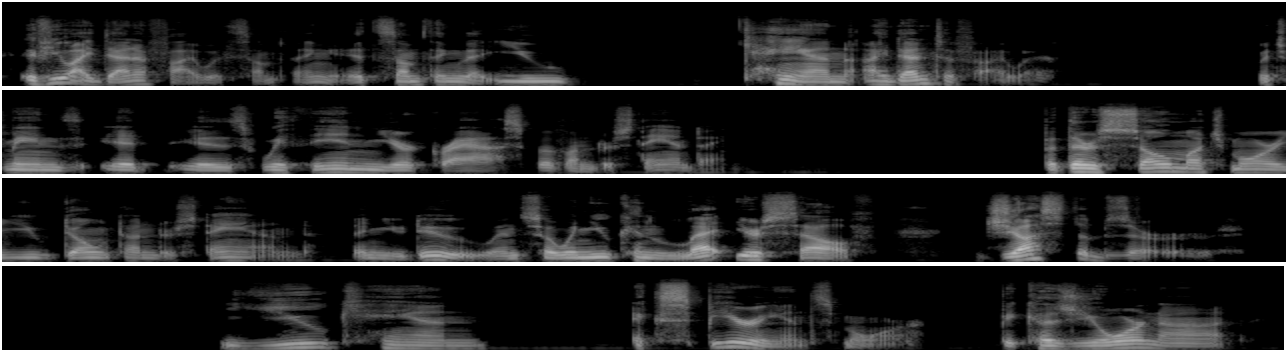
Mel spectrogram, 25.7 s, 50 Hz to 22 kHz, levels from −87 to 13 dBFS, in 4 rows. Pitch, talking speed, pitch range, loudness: 110 Hz, 110 wpm, 105-120 Hz, -31 LUFS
